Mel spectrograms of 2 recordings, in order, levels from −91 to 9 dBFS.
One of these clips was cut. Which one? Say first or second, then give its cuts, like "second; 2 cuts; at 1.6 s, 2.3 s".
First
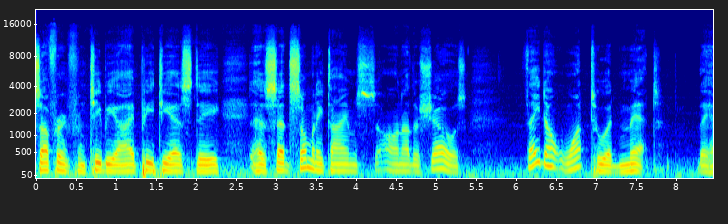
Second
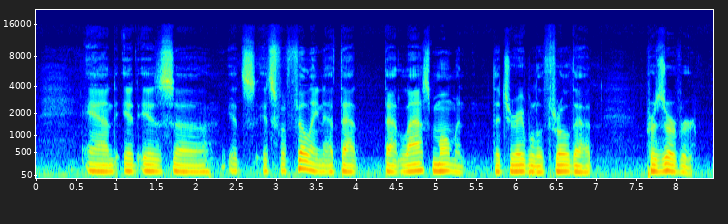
first; 1 cut; at 2.7 s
